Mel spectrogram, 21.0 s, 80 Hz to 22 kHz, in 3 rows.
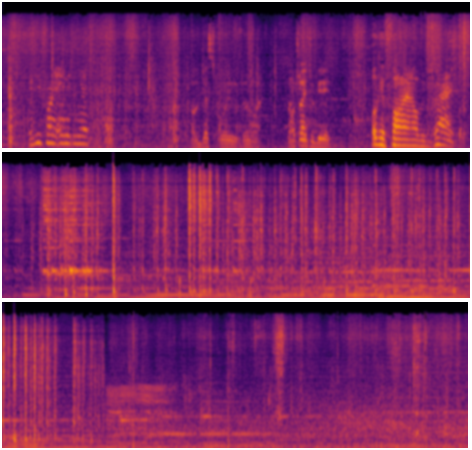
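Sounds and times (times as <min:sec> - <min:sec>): sustained low notes: 0:08.5 - 0:21.0.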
